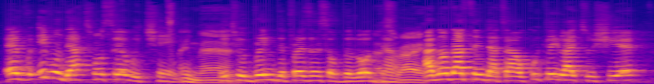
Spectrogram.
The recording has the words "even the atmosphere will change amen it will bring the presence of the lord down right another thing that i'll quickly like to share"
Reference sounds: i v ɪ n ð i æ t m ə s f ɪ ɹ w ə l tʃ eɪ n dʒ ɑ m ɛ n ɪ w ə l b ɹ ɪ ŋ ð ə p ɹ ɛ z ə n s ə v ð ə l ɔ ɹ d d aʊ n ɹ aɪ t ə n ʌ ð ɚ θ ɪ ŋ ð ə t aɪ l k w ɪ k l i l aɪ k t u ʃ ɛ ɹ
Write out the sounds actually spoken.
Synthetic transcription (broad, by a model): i v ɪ n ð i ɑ t m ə s f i w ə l tʃ eɪ n dʒ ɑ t w ə l b ɹ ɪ ŋ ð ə p ɹ ɛ z ə n s ə v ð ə l ɔ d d aʊ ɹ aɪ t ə n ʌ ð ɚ θ ɪ ŋ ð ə t aɪ w k w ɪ k l i l aɪ k t u ʃ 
